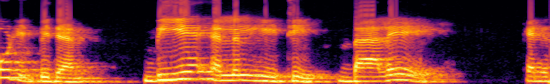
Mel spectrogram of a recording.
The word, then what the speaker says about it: ballet: We should not make it louder. That means it's a silent. It becomes silent. So how would it be done? B A L L E T ballet.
